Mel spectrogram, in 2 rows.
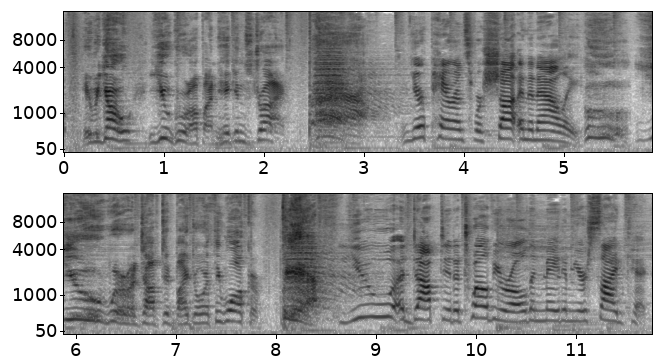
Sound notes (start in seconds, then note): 5.2 gasps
